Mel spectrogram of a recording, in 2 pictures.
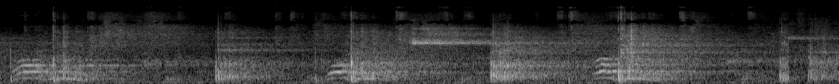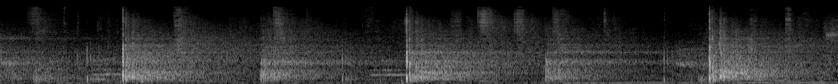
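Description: Tennis ball struck by rackets and bouncing on a hard indoor court in a steady rally, a sharp hit or bounce every second or so, each one echoing in the large hall. Short squeaks of tennis shoes on the court surface come between the hits.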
